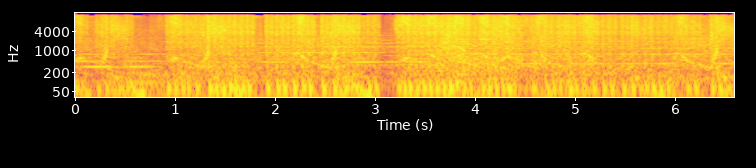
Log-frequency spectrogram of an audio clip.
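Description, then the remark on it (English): A dense, continuous barrage of rapid gunfire with sharp crackling impacts and small bursting pops, loud and close, running without pause with no voices, as Teal'c is shot at in the back while running away and devices on the wall explode. “Now they're shooting him in the back.”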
